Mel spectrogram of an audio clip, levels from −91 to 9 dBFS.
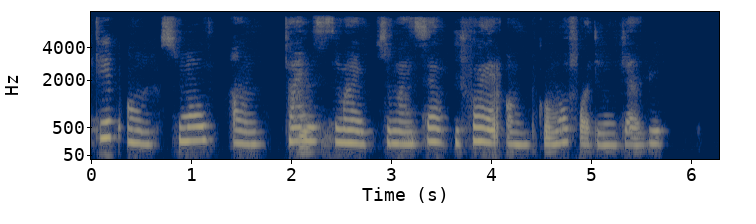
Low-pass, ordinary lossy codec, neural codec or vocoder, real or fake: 7.2 kHz; AAC, 32 kbps; codec, 44.1 kHz, 2.6 kbps, DAC; fake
